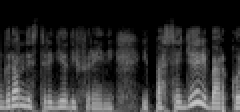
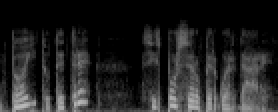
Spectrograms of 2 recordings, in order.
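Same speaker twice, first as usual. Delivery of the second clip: usual speaking voice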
